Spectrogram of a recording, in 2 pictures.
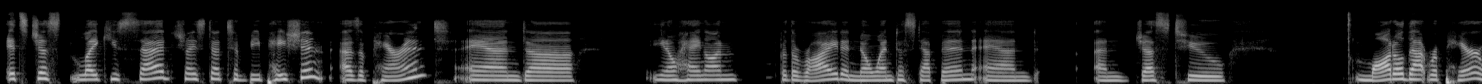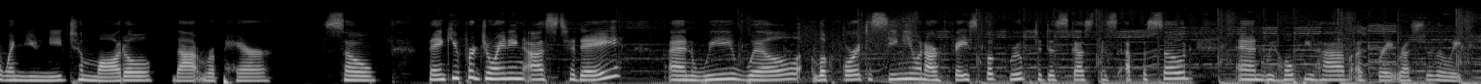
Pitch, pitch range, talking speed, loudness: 210 Hz, 195-240 Hz, 150 wpm, -24 LUFS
